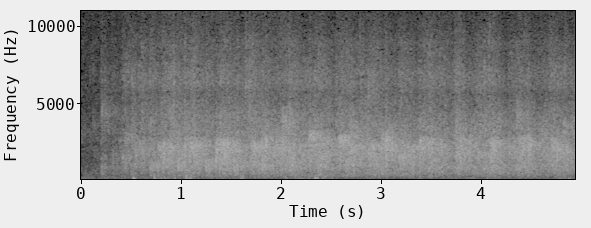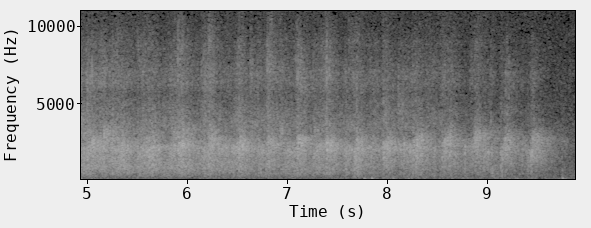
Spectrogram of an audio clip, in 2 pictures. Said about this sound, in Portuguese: Quero um aplauso para o Senhor.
